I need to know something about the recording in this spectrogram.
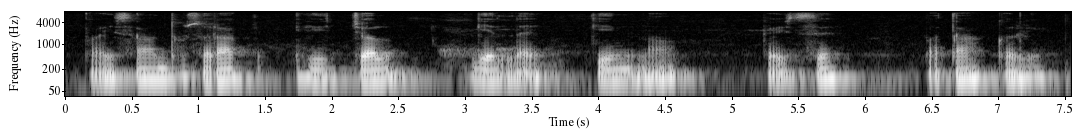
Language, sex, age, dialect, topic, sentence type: Magahi, female, 25-30, Central/Standard, banking, question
